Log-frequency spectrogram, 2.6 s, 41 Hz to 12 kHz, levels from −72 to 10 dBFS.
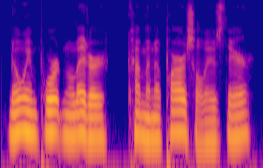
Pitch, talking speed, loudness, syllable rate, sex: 120 Hz, 205 wpm, -16 LUFS, 6.3 syllables/s, male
